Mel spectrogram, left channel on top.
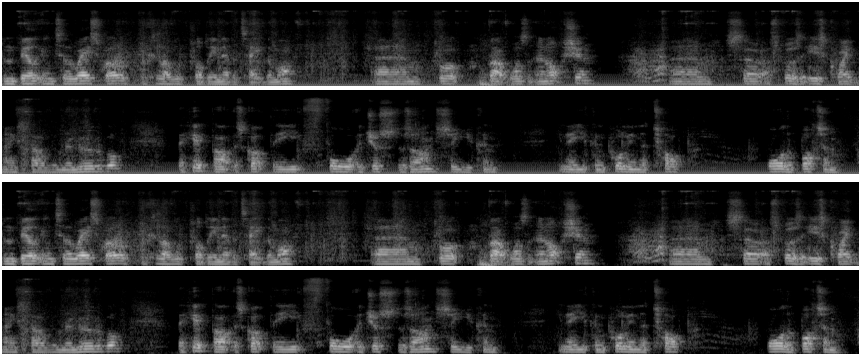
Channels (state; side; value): noise; left; hum, 16 dB below the sound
